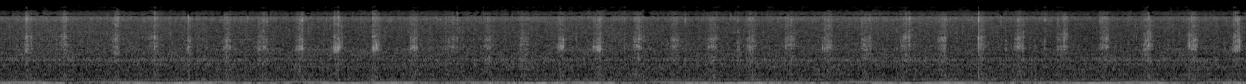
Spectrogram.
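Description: Sausage, onion and green chili frying in a skillet with a steady sizzle, while a seasoning shaker is shaken over the pan in quick ticks, about three a second. A low steady hum runs underneath.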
